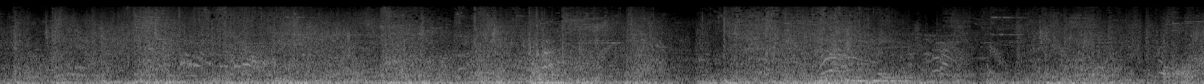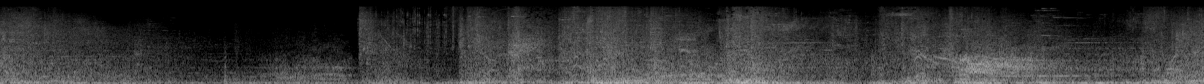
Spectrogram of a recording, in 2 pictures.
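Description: Game spell effects whoosh and blast during a fight.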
